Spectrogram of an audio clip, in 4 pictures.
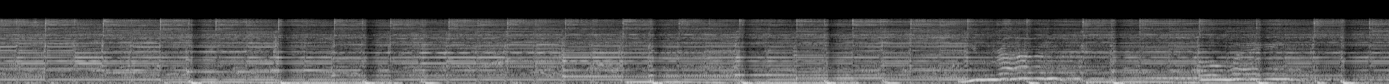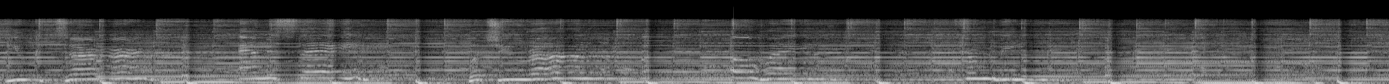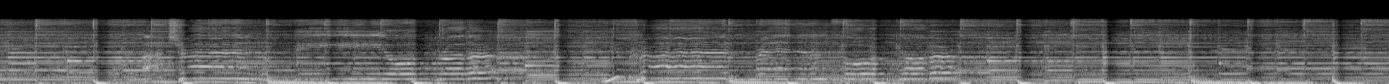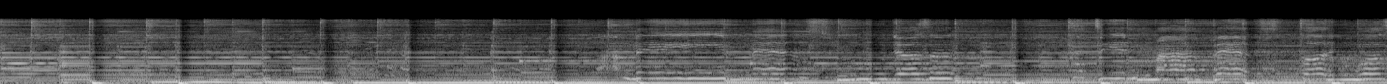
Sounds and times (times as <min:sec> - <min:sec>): Music: 0:00.0 - 0:55.5.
